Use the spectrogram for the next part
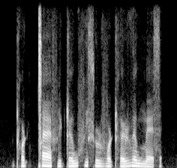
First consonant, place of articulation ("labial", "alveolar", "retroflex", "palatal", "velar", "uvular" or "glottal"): retroflex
